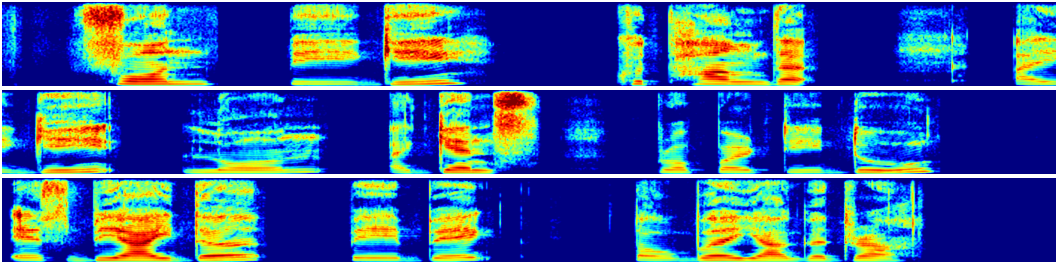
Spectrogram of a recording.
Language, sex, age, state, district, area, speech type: Manipuri, female, 18-30, Manipur, Kangpokpi, urban, read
